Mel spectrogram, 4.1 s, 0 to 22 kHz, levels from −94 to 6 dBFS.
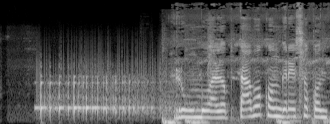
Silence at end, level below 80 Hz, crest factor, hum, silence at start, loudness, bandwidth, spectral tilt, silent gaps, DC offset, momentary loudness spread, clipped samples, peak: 0 s; -28 dBFS; 14 dB; none; 0.45 s; -15 LUFS; over 20 kHz; -4.5 dB/octave; none; under 0.1%; 13 LU; under 0.1%; 0 dBFS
